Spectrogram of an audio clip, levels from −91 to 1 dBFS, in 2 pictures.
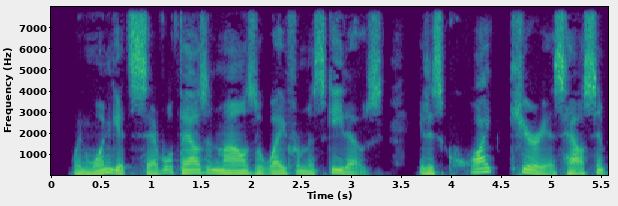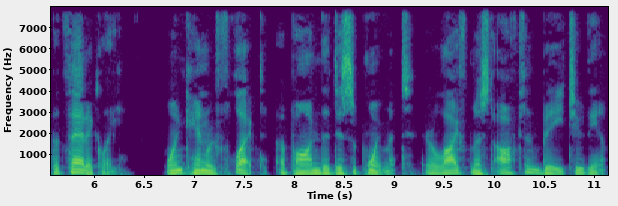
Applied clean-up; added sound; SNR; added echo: none; none; none; none.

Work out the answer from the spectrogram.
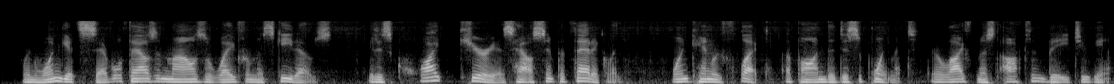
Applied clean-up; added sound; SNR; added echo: neural separator model SepFormer DNS4.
